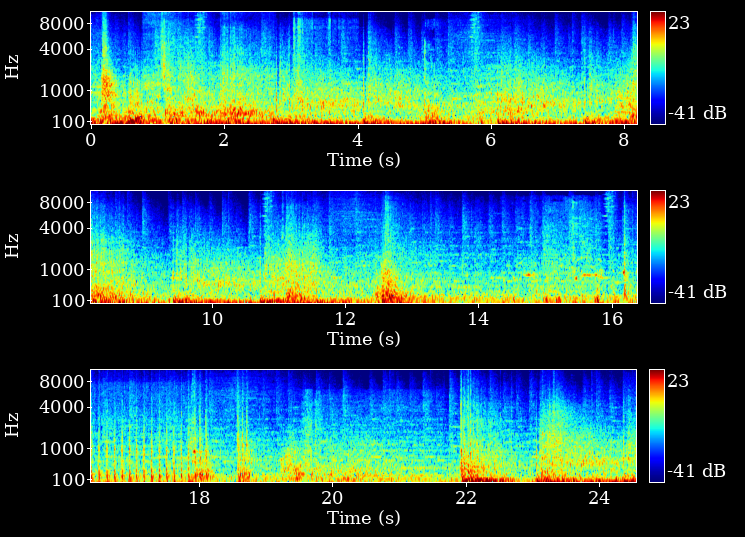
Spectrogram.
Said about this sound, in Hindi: गाजा जल रहा, इजरायल लगातार बम बरसा रहा।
